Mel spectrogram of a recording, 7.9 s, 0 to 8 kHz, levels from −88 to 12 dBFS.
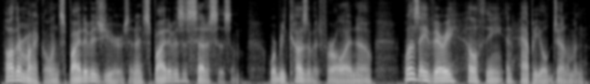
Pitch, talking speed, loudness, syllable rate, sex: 95 Hz, 220 wpm, -19 LUFS, 5.1 syllables/s, male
